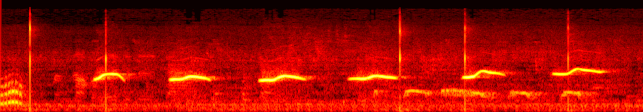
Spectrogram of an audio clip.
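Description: Short clear whistled notes repeating about once a second, edging up in pitch toward the end, with a caged dove's softer low cooing between them. A few sharp clicks cut across.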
